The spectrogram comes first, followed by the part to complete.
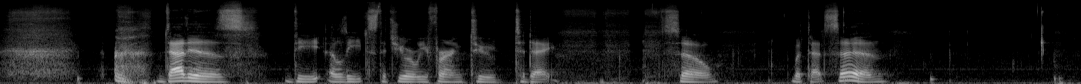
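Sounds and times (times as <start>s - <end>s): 
speech: 1.2s - 6.1s, 6.7s - 7.3s, 7.9s - 9.4s
chewing gum with soft wet smacks and clicks: 9.2s - 10.8s.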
